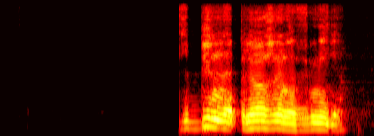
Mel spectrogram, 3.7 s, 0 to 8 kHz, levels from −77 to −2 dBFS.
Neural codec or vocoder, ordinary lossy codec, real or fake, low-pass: codec, 32 kHz, 1.9 kbps, SNAC; none; fake; 7.2 kHz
